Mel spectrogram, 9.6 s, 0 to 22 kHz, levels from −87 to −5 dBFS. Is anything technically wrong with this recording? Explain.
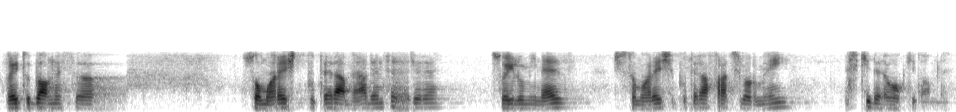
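Yes. Throughout, the speech sounds rough, slightly synthetic and confined to about 300 Hz to 3.7 kHz. This is the G.729 codec: its 8 kbit/s model rebuilds speech from a few pulses per frame.

At 0.92–1.29 s, at 3.93–4.12 s (just after "omărești puterea mea de") and at 8.79–8.90 s, the speech smears into a buzzy tone or coloured noise that fades. This is VoIP packet loss concealed by the speech codec: the decoder extrapolated across 340, 160 and 40 ms of missing audio.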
